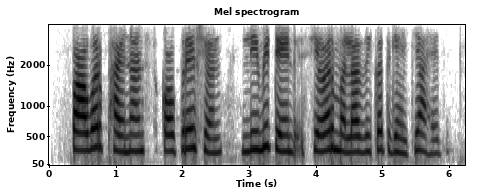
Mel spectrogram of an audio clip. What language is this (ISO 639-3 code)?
mar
